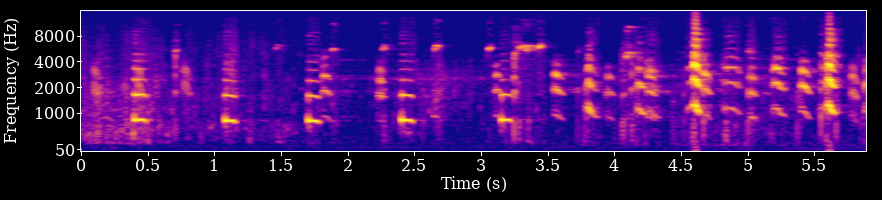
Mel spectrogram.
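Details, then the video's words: Eurasian coot calls: short nasal honking notes repeated at first about every half second, then quickening into a busy run of overlapping yelping calls toward the end. "Tiếng sâm cầm mới nhất 2022"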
